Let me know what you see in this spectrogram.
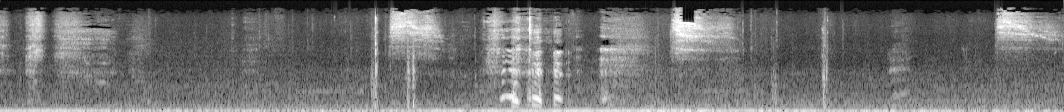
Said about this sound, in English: You hear that blow off valve?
